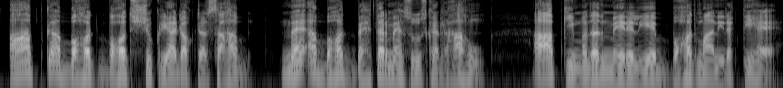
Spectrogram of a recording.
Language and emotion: Urdu, happy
